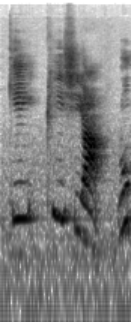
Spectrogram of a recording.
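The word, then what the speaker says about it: Κηφισιά: 케피시아는 요즘 발음으로 키피시아로 불리는 고장으로 그 이름은 아직도 남아있다.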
